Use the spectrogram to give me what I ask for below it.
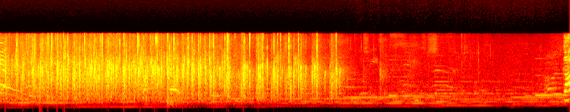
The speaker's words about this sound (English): Oh, come on, clap for God.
